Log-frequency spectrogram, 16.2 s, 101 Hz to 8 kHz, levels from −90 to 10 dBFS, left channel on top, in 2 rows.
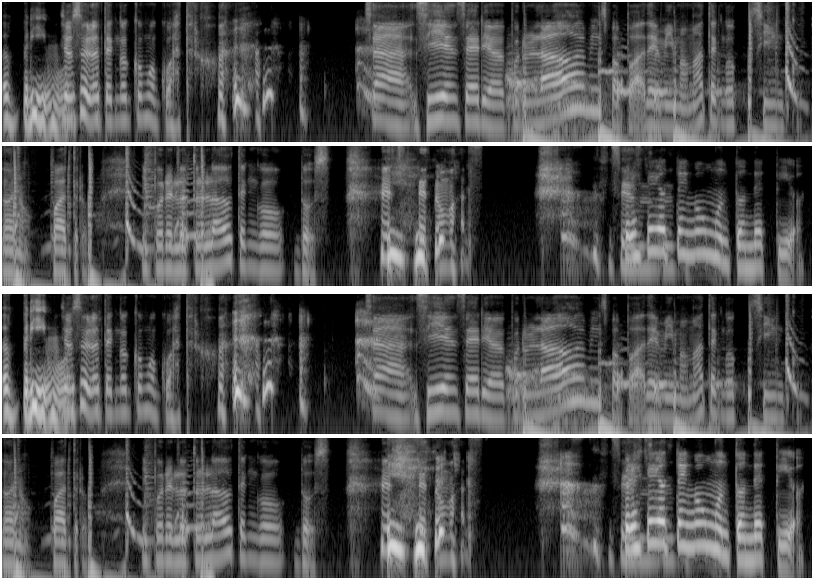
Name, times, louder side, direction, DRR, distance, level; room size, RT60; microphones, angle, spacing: voice 1, 0.0-0.7 2.3-3.1 3.5-3.8 11.9-12.5 13.7-13.9 14.3-16.1, right 5 dB, 50° right, 0.5 m, -20 dB
voice 2, 0.6-2.3 3.6-7.8 8.1-12.0 12.3-12.6 13.4-14.8, left 3 dB, 20° left, 0.8 m, -29 dB
sound 1, 5.0-10.2, left 1 dB, 40° left, 3.1 m, -29 dB
head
